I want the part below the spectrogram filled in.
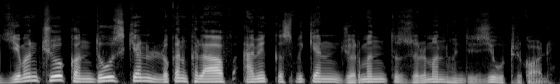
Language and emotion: Kashmiri, neutral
